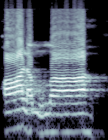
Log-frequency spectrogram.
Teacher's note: இந்த அல்லாஹ் வார்த்தையை வல்லினமா உச்சரிக்கணும் வாய் நிறமா சொல்லணும்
